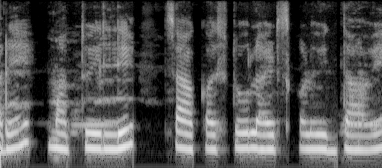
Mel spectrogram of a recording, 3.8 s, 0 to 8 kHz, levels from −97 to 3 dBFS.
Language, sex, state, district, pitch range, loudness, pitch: Kannada, female, Karnataka, Bidar, 230-250 Hz, -16 LUFS, 240 Hz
